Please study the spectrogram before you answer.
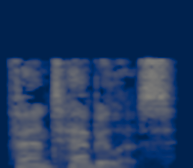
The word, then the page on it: fantabulous: British English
